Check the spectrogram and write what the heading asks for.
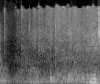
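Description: Mostly voices: talking and vocal reaction over a background haze of noise, with a man's speech growing louder near the end.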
